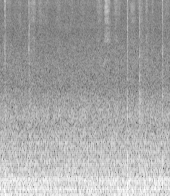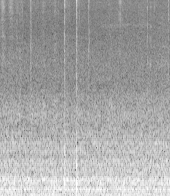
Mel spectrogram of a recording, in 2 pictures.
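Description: Stylus tapping and scratching lightly on a tablet surface while words are handwritten, heard as scattered faint ticks over a steady low hum.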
